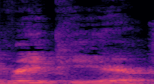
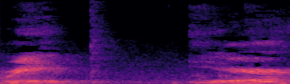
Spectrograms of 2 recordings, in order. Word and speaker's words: Rapier: you pronounce it cool you say ray pierre a lot of people are like raped ear rapier not right here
